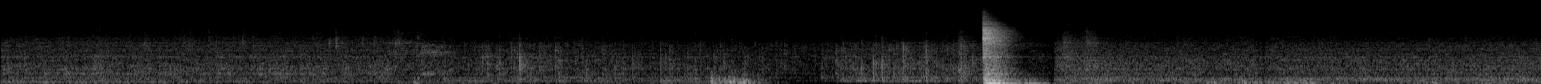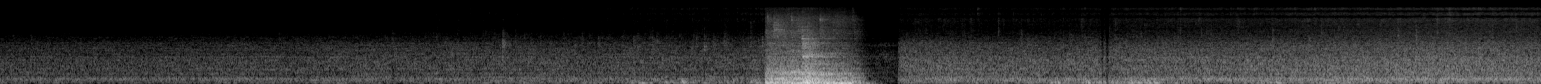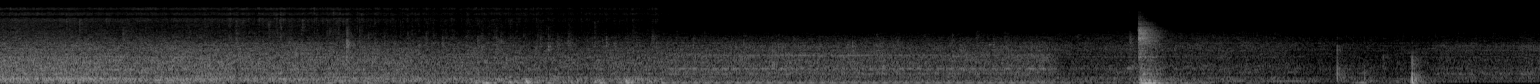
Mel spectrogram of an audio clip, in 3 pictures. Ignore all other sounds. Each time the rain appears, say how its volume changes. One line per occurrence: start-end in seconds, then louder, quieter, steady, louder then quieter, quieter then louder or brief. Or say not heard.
0.0-46.1 louder then quieter.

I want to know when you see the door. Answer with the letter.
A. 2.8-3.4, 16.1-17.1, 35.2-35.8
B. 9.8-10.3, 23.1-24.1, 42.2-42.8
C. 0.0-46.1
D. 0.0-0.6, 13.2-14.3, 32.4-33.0
B.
